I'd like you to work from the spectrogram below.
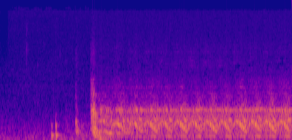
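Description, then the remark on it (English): A minivan engine in the North Brick Valley Mall parking lot cranks with a steady, rhythmic mechanical chugging after a couple of quick clicks, grinding on loudly without catching and running. “The minivan still will not start.”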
